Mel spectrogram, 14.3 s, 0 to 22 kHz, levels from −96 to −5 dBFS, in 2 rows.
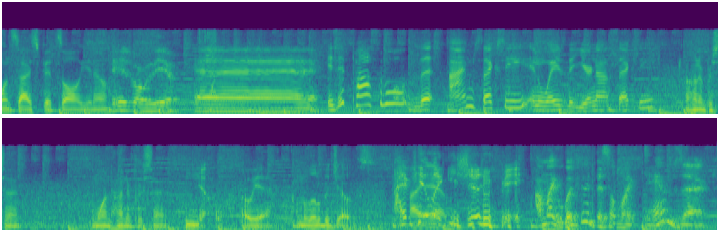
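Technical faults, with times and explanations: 11.70, 11.99–12.05, 12.77, 13.09, 13.29, 14.07 s, short concealed packet loss: gaps of about 20 ms (40 ms at 11.99) were filled by extending the preceding sound, leaving brief smears or wobbles.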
